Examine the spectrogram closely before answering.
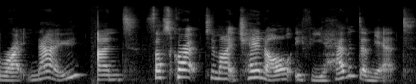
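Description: A woman with a high pitch projects her raised voice at a fairly slow pace, her pitch swinging very widely. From South Korea. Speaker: YouTuber teaching Korean. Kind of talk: bilingual educational vlog.

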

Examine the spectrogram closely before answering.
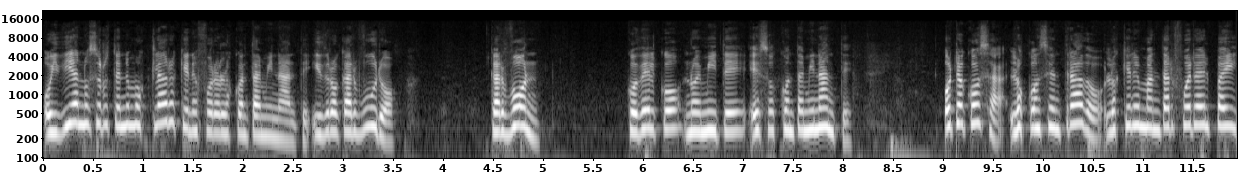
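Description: In a Chilean accent, a woman speaks at a moderate pace with a high pitch and long, frequent pauses against a quiet background. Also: ordinary pitch variation. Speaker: union representative. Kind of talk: impassioned union speech. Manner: urgent, indignant. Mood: concerned, indignant. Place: meeting room. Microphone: podium.

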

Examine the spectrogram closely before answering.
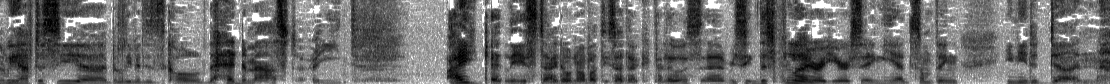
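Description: A man puts on a gravelly character voice at a fairly high pitch, moving at a moderate pace with ordinary pitch variation. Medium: actual play. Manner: formal, dry.

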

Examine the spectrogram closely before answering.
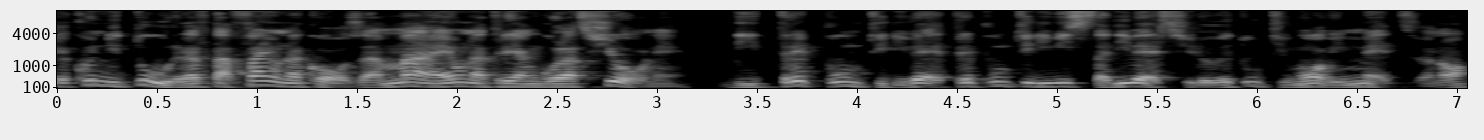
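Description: Lively intonation and vocal fry mark a man's medium-pitched voice at a fairly quick pace. The recording is very clean, with a silent background. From Rome, Italy. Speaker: radio speaker, actor and voice actor. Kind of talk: casual chat. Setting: live stream.

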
